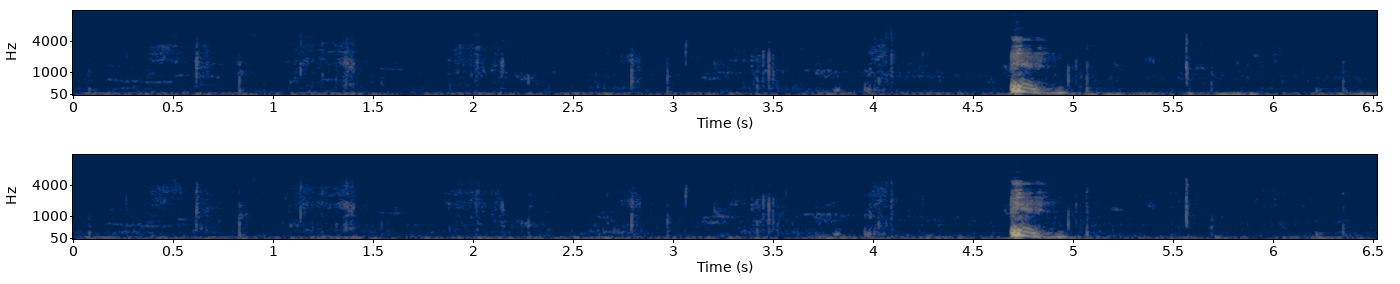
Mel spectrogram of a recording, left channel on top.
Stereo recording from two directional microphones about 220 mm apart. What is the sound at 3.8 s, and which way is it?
Dog, 5° right (ahead or behind).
